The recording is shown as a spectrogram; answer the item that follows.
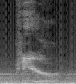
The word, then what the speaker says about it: Pierre: Pierre. For some reason they pronounce it Pierre, but it's Pierre. It's spelled Pierre.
